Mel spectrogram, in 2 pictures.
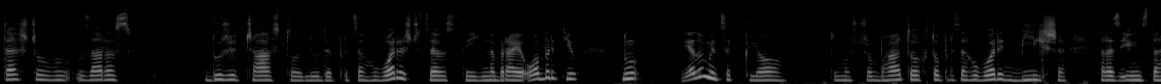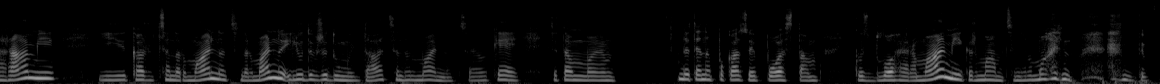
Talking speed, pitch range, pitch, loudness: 160 wpm, 190-220 Hz, 205 Hz, -40 LUFS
